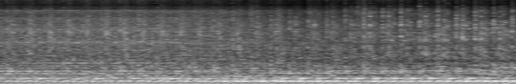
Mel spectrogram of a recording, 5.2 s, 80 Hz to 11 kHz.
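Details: 1963 Chevy C30 inline six, off the road since 1978, idling on its first start in about 47 years with the oil pressure light off: steady, even low rumble with no knocks or misses. It runs fine.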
